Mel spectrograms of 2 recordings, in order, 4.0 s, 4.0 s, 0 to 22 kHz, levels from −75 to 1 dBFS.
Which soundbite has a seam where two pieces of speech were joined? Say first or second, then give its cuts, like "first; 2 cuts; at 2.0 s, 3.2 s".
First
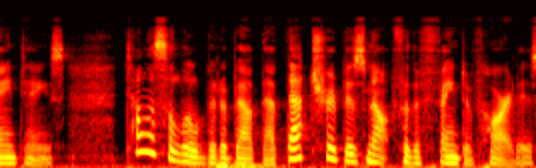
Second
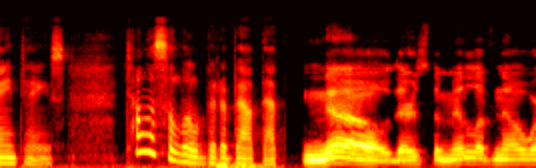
second; 1 cut; at 2.1 s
